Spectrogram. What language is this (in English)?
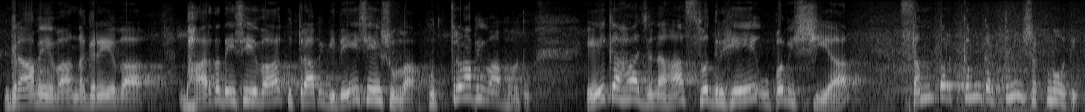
Sanskrit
